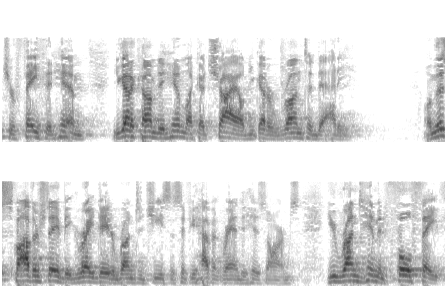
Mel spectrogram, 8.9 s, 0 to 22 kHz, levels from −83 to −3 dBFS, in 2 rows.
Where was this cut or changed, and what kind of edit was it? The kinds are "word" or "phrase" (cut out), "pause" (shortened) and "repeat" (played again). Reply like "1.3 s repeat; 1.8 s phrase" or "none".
none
